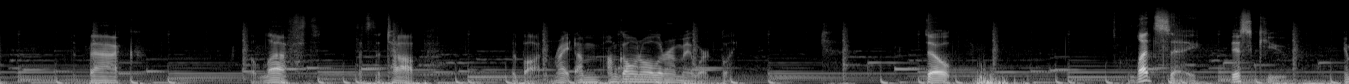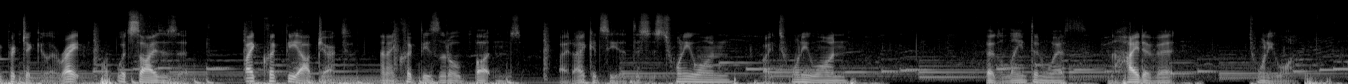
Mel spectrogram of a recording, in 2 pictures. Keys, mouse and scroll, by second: 0.3-1.1 right drag, 2.5-3.9 right drag, 4.5-9.0 right drag, 9.4-10.1 right drag, 10.4 middle click, 10.6 middle click, 10.8 middle click, 11.2 middle click, 11.6 middle click, 12.1-13.4 right drag, 14.1 click, 16.3 click, 18.4 click, 20.5-21.0 right drag, 21.7 click, 25.0 click, 26.8 click.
